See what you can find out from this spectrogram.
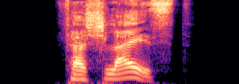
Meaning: inflection of verschleißen: 1. second-person plural present 2. plural imperative
- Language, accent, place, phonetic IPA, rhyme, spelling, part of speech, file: German, Germany, Berlin, [fɛɐ̯ˈʃlaɪ̯st], -aɪ̯st, verschleißt, verb, De-verschleißt.ogg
